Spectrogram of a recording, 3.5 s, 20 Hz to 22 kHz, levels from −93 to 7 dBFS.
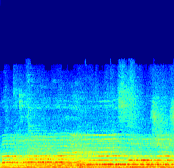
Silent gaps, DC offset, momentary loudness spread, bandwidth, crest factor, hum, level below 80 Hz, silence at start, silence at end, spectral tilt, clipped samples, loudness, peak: none; under 0.1%; 4 LU; 12.5 kHz; 14 dB; none; -52 dBFS; 0 s; 0 s; -6.5 dB/octave; under 0.1%; -15 LUFS; -2 dBFS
